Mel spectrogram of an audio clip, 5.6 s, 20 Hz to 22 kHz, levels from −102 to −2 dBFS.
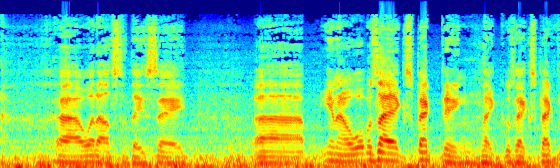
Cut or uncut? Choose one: cut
